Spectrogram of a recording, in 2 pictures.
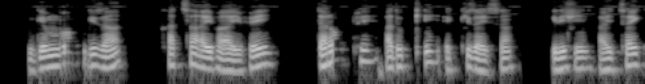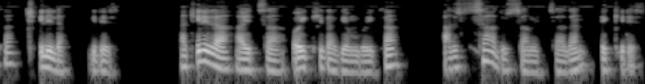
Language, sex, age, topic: Gamo, male, 25-35, agriculture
